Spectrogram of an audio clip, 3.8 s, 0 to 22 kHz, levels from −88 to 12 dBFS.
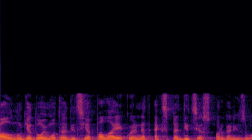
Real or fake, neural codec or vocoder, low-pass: real; none; 7.2 kHz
